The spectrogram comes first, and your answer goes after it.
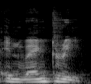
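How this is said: It is said in a British accent.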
